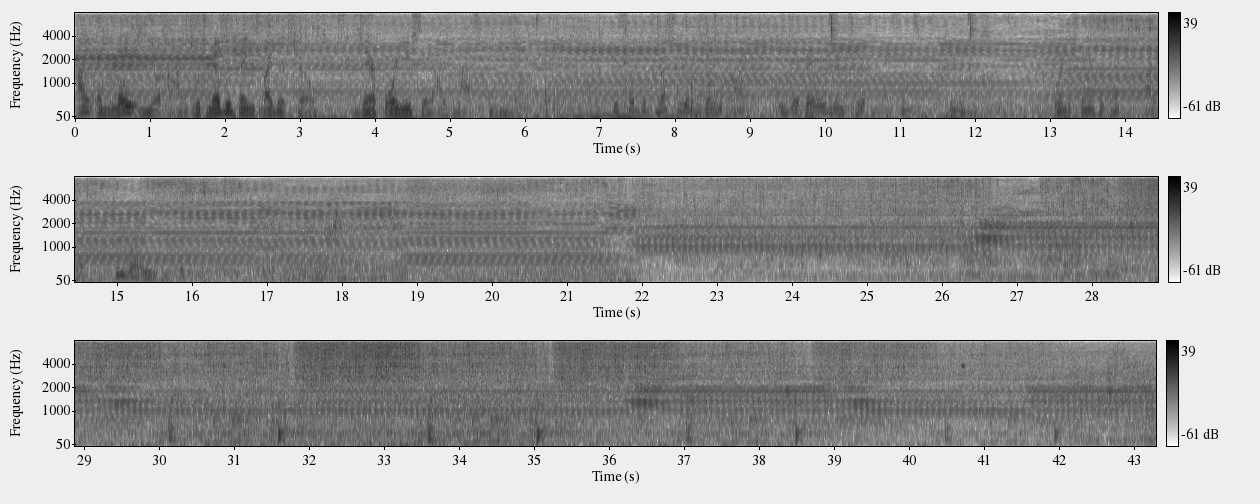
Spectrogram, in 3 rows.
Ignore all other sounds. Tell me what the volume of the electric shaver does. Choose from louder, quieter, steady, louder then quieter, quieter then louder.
steady.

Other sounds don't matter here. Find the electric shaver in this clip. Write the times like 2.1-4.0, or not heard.
0.0-43.2.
